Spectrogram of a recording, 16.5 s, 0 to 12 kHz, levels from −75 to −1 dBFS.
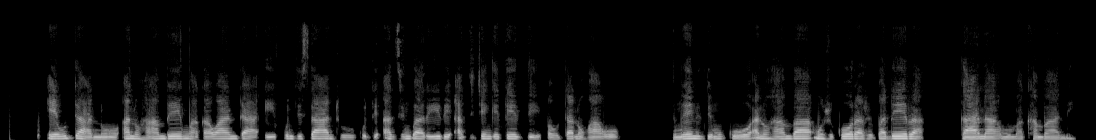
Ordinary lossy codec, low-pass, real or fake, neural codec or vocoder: MP3, 48 kbps; 9.9 kHz; fake; vocoder, 22.05 kHz, 80 mel bands, Vocos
